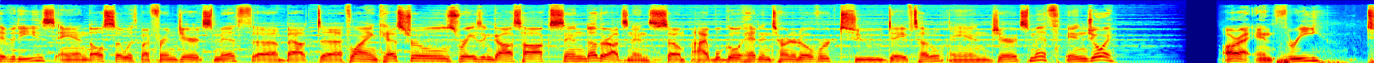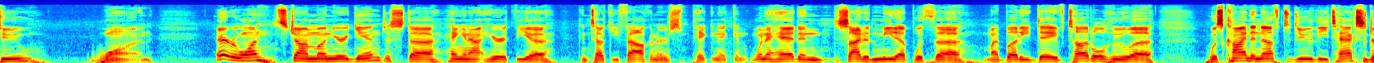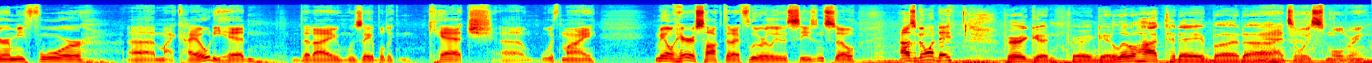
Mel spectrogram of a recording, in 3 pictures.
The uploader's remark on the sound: This episode comes to you from a past Kentucky Falconer's Association annual picnic and was recorded with two falconers.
